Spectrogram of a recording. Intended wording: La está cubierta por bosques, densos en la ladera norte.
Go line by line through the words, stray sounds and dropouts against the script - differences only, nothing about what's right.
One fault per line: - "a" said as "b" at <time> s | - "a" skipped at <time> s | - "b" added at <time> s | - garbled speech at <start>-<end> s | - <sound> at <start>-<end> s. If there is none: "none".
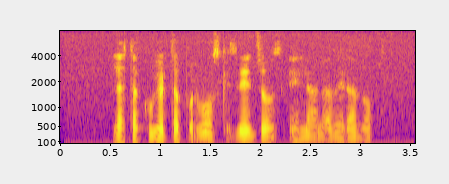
none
